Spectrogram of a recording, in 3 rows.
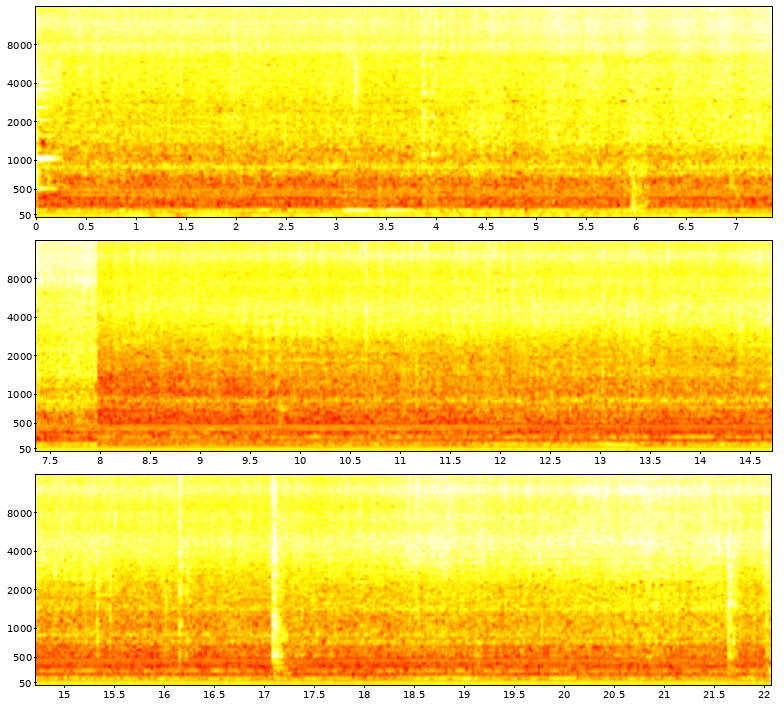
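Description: Minced meat, onion and walnut mixture sizzling in a non-stick frying pan as it is stirred and scraped with a metal spoon, with a few sharp clinks of the spoon against the pan, the loudest about 17 seconds in.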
